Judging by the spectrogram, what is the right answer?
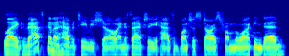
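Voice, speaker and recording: A man co-hosting a podcast, explaining at length with plenty of "like" and "uh". His voice has a bright edge. The sound is dull and lo-fi, as if from a cheap mic. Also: mid-range voice, fairly even intonation, fairly quick. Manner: explains with many "like" and "uh" fillers. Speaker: podcast co-host. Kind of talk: casual chat.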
